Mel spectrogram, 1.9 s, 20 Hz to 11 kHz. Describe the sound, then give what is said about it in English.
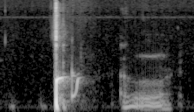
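A single sharp cork pop from an 8-year-old bourbon bottle, bright, with a short squeaky follow-through, then a brief low murmur of someone speaking afterward. “Good cork pop.”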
